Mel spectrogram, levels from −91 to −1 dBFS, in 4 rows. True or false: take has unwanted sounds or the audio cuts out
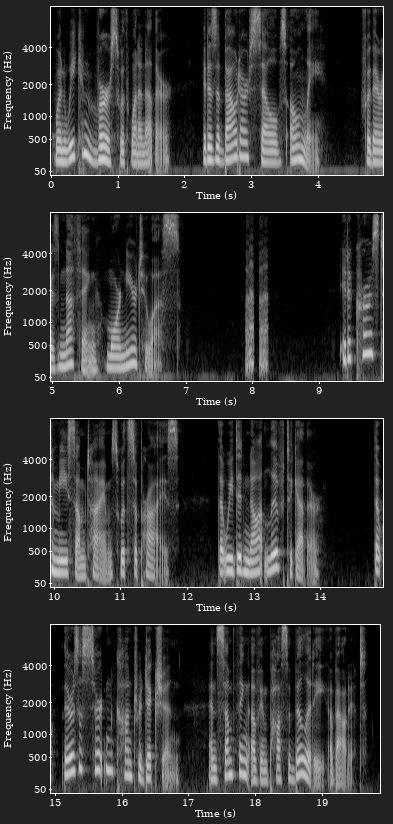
true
